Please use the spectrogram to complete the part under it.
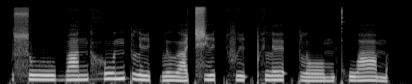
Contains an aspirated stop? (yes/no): yes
